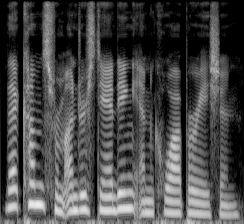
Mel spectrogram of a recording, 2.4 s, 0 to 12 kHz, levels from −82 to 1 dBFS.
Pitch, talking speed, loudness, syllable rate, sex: 200 Hz, 150 wpm, -15 LUFS, 5.6 syllables/s, female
